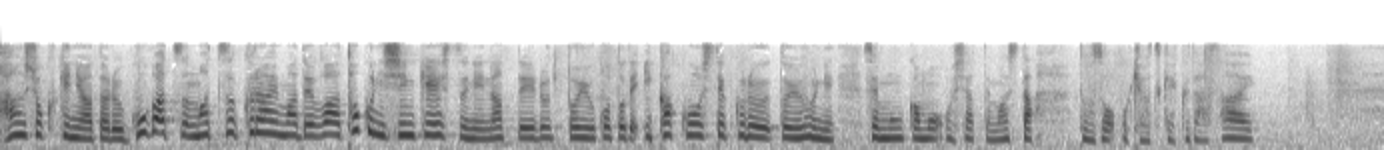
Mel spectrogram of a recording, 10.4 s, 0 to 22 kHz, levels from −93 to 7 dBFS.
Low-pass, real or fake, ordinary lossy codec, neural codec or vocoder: 7.2 kHz; real; none; none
